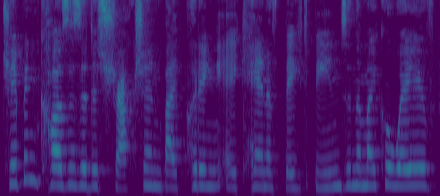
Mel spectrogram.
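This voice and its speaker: A woman's voice: on the high side, little pitch movement, normal speed, a little mellow. A woman vlogger recapping a movie in a chatty, offhand way.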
